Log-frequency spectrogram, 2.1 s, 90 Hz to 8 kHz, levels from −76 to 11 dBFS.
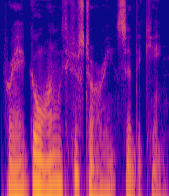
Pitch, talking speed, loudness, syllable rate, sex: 90 Hz, 255 wpm, -18 LUFS, 5.1 syllables/s, male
